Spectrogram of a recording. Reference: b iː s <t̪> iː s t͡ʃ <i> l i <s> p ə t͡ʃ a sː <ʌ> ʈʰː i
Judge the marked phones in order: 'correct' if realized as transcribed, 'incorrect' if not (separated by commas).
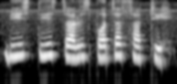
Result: correct, incorrect, correct, incorrect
